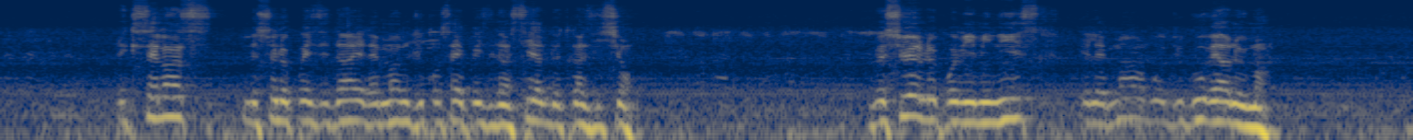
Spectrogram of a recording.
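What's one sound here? A man speaks loudly and formally through a microphone and loudspeakers, outdoors.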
